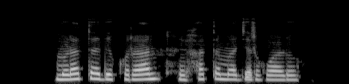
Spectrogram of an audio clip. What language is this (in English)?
Pashto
